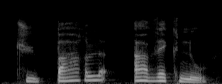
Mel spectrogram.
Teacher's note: So no liaison here between parle and avec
